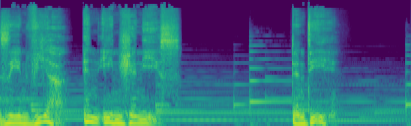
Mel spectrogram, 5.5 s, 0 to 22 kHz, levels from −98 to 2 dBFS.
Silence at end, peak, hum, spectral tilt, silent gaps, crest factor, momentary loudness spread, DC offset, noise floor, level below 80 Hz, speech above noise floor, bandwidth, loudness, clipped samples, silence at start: 0 s; 0 dBFS; none; -4.5 dB/octave; none; 14 dB; 22 LU; under 0.1%; -37 dBFS; -38 dBFS; 24 dB; 19 kHz; -13 LUFS; under 0.1%; 0 s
